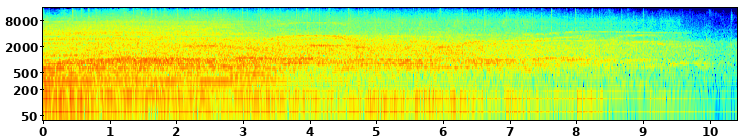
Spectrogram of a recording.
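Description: The orchestra and choir's final held chord dies away in the first couple of seconds, and audience applause and cheering follow, with a few gliding high whistles. The sound fades steadily toward the end.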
